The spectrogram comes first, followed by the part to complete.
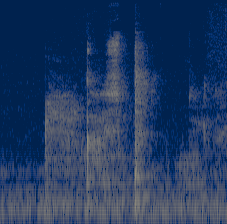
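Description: A faint whisper close to the microphone, with two sharp clicks about half a second apart near the middle.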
